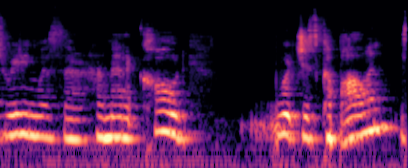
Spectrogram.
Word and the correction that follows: Kybalion: is that, am I saying that right? – I'm going to say Kybalion. – Kybalion, mm-hmm.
